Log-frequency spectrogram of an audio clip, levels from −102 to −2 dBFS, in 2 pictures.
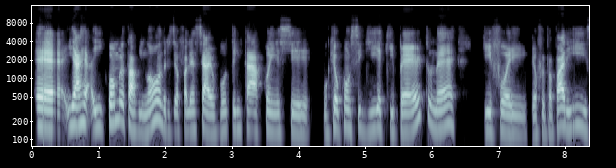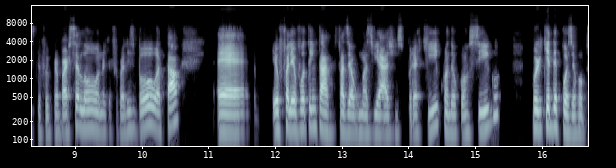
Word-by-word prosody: É, 155 -4 +9
e 175 - -2
a 170 - +13
re 195 +2 +2
e 165 0 -11
como 190 +2 +1
eu - - 0
estava 155 -7 +4
em 130 - -11
Londres, 155 -4 -2
eu 140 - -5
falei, 145 -1 -3
assim: 145 - -5
"Ah, - - +8
eu 125 - -3
vou 140 +2 -10
tentar 145 -1 +3
conhecer 135 -4 -7 0.2
o 125 - -16
que 130 - -4
eu 155 - 0
conseguir 150 -1 -8
aqui 150 -2 -9
perto", 140 - +2
né, 160 +4 0 0.4
que 285 0 -5
foi 130 - -5
que - - -12
eu - - -9
fui 130 - -12
pra 125 - -9
Paris, 160 -1 +1
que - - -20
eu - - -24
fui 120 -1 -17
pra 130 +2 -11
Barcelona, 150 +2 -4
que - - -28
eu - - -33
fui - - -25
pra - - -9
Lisboa, 150 +2 -4
tal. - - +3 0.6
Eh, 130 0 +4 0.3
eu 145 - -2
falei: 150 0 +1
"Eu - - -4
vou 155 +2 -5
tentar 145 -4 0
fazer 135 -2 -2
algumas 125 0 -7
viagens 125 -1 -2
por - - -14
aqui 130 +5 -6
quando 140 -5 -9
eu 130 - -9
consigo, 255 - -7 0.5
porque 155 +1 +1
depois 155 -5 -3
eu 125 - -8
vou - - -10
para - - -27
145 Hz, 225 wpm, -27 LUFS, 130-160 Hz, 0.6 s, a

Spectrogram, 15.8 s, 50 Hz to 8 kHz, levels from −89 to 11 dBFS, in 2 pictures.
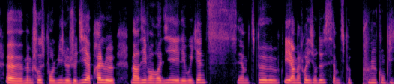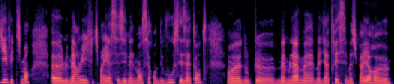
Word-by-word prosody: Heu, 195 -3 +8
même 200 +1 -3
chose 215 +1 0
pour 205 - -3
lui, 205 +2 -3
le 205 -1 +2
jeudi, 200 +4 +2
après 220 +1 +5
le 205 -2 +5 0.3
mardi, 215 0 +4
vendredi 210 0 -1
et 210 -1 +2
les 195 -1 -1
week-ends, 205 +4 -1
c'est 220 -2 -11
un 200 0 -7
petit 205 - -10
peu 215 -2 +2
et 215 - +6
un 210 - +7
mercredi 215 0 -1
sur 210 -1 -5
2, 220 +1 0
c'est 225 -2 -9
un 200 - -10
petit 200 - -6
peu 225 - -9 0.2
plus 220 -1 -3
compliqué, 220 +2 -3
effectivement. 220 0 -2 0.4
Heu, 200 -3 +4
le 185 0 -3
maire, 200 0 +2
lui, 210 0 0
effectivement, 220 +2 -6
il 210 -1 0
a 200 - -1
ses 200 -1 -5
événements, 195 +2 -3
ses 220 - -5
rendez-vous, 200 +3 -6
ses 210 -3 0
attentes. 225 +6 -2 0.4
Heu, 200 -2 +2
donc, 195 +2 -8
heu, 185 -2 -1
même 195 +1 -1
là 205 +1 +4
mè 190 -3 -2
ma 190 0 -4
directrice 195 +4 -1
et - - -6
ma 190 - -5
supérieure, 205 +3 +1
heu, 185 -2 0
205 Hz, 210 wpm, -24 LUFS, 195-215 Hz, 0.4 s, Heu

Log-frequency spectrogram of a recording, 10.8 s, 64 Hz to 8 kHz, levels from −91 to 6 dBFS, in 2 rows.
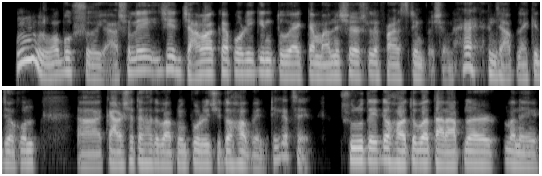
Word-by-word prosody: হুম, 285 +6 +4 0.2
অবশ্যই। 130 -7 -4
আসলে 155 +1 -2
এই 150 - -6
যে 180 - +1 0.2
জামাকাপড়ই 140 +2 +2
কিন্তু 140 -3 -1 0.2
একটা 125 - -1
মানুষের 120 +3 0
আসলে 125 +1 -3
1st 110 -1 -2
impression 95 -4 -8
হ্যাঁ? 200 0 +2 0.2
যে - - -4
আপনাকে 110 +3 -6
যখন 125 +2 -1 0.5
আ 105 - -1 0.2
কারো 115 -1 +4
সাথে 135 -1 -1
হয়তোবা 120 -1 +1
আপনি 120 +1 -3
পরিচিত 120 -2 -1
হবেন। 100 -7 0
ঠিক - - -7
আছে? - - -7 0.4
শুরুতেই 140 -1 +3
তো - - +7
হয়তোবা 130 0 +5
তারা 115 -1 +6
আপনার 120 0 +2 0.3
মানে 115 -2 0
125 Hz, 175 wpm, -23 LUFS, 115-140 Hz, 0.5 s, তো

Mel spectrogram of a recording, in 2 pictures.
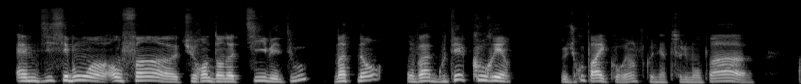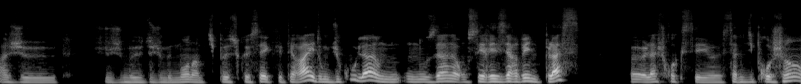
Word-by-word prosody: elle 160 +1 +4
me - - +1
dit: 160 +5 -3
«C'est 185 +3 +4
bon, 190 +1 +5
en 155 - +3
enfin, 165 -5 +3
tu 145 - -3
rentres 155 +2 +3
dans 140 0 +4
notre 135 -1 +4
team 175 +1 -2
et 130 -3 0
tout. 210 +10 -5 0.2
Maintenant, 165 - +2 0.2
on 140 - 0
va 160 +5 +4
goûter 145 - -1
coréen». 180 -8 +4 0.5
Du 120 -1 -6
coup, 195 - -6
pareil 150 -5 +5
coréen 115 +3 -5
je - - -25
connais 115 -1 -8
absolument 110 -1 -8
pas. 150 +7 +2
Heu, 105 - -5 0.6
je 100 -1 -8 0.4
je 105 0 -14
me 105 0 -7
je 105 +1 -12
me 100 - -9
demande 115 +3 -4
un 105 - -4
petit 100 - -12
peu 115 - -5
ce 105 - -10
que 115 - -6
c'est, 120 +5 0
et - - -8
cetera, 115 -3 +1
et - - +3
donc 120 -2 -4
du 120 +3 -7
coup, 220 - -9
là, 180 +1 +5
on 115 -4 -5
on 125 - -8
nous 120 +1 -5
a 135 - +3 0.2
on 115 - -10
s'est 125 +4 0
réservé 130 +2 +2
une 135 -6 -2
place. - - +3 0.5
Heu, 115 -2 0
là, 120 +3 0
je 125 - -10
crois 130 - -7
que - - -15
c'est, 110 - -6
heu, 100 0 -7
samedi 115 +2 -7
prochain. 125 +5 -2
130 Hz, 245 wpm, -25 LUFS, 110-155 Hz, 0.6 s, bon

